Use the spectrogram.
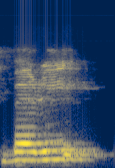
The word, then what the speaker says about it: bury: So the verb bury is bury rhymes with ferry.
